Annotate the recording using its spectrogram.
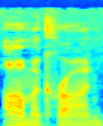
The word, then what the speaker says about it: Omicron: Is it Omicron or Omicron? Because it's obviously the variant of the moment. – I think the correct pronunciation is Omicron, but we're hearing people pronounce it in many different ways.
